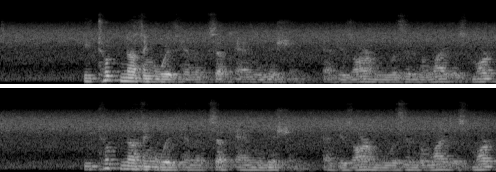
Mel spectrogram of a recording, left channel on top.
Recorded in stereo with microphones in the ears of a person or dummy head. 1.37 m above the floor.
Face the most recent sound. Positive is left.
turn(degrees=-20)  # may be behind; listen again after turning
